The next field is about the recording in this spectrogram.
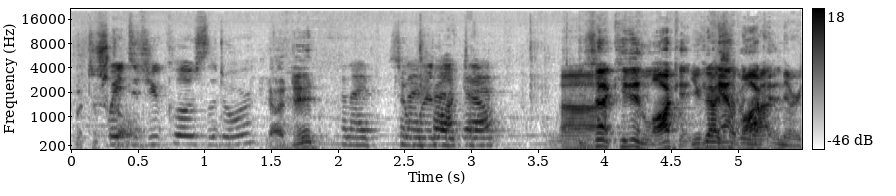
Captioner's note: none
